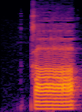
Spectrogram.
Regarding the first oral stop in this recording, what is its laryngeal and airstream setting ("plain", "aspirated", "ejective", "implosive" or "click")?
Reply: plain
